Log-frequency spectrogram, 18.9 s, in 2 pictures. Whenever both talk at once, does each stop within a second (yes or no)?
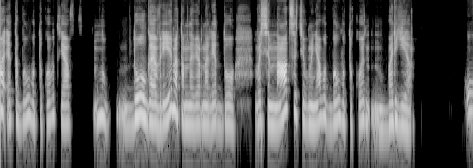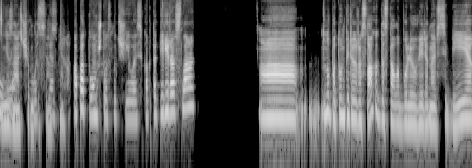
no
